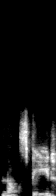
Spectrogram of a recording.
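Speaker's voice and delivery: soft, unvoiced whisper.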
